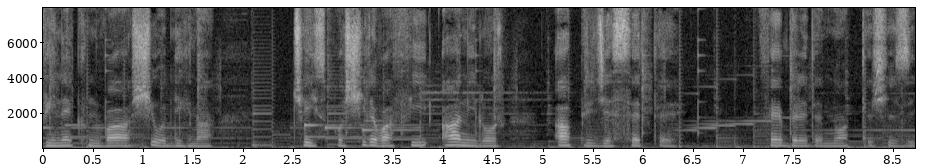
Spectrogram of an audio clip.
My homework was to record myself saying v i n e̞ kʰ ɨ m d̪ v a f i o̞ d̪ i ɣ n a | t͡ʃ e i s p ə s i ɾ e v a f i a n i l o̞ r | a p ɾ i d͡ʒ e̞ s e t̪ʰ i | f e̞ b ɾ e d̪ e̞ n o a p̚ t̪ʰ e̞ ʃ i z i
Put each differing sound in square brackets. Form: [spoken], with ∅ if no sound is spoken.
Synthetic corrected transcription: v i n e̞ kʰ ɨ [n] d̪ v a [ʃ] i o̞ d̪ i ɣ n a | t͡ʃ e i s p ə [ʃ] i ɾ e v a f i a n i l o̞ r | a p ɾ i d͡ʒ e̞ s e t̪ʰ [e] | f e̞ b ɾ e d̪ e̞ n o a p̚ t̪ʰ e̞ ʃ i z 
